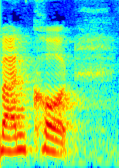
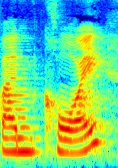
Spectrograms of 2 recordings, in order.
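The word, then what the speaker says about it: bánh khoái: Let me make sure I'm saying it right. Because that's another dish that I always mispronounce. Because people hear me and they're like, oh, you mean ban khot. And I'm like, no, not ban khot from Vung Tao. I'm talking about ban khoi, which is like a ban sail, but it's thicker and it's crunchier.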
